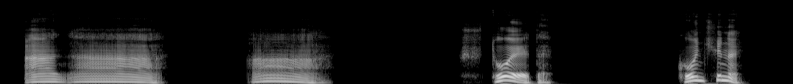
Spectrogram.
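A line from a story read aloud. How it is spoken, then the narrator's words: Muffled question. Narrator (Russian): глухо спросил Турбин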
